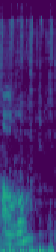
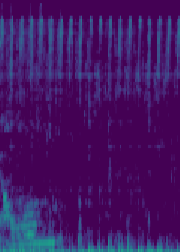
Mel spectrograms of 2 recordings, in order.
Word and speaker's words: Ogham: Again, pronounced Ogham, the G is silent. It's not Ogham. I called it Ogham for quite a while, but yeah, it's Ogham.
